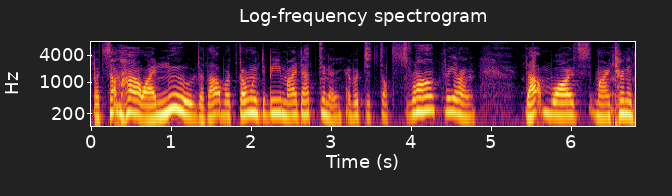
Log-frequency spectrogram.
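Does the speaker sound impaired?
Yes: profound deafness since birth; congenital, total deafness; speaks orally as guest on radio show; learned speech via daily school speech therapy, mother's home drills feeling throat vibrations.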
